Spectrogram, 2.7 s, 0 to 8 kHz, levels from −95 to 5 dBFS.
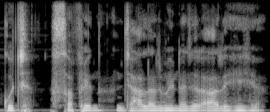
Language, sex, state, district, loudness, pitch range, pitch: Hindi, male, Jharkhand, Ranchi, -16 LUFS, 140-150 Hz, 145 Hz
